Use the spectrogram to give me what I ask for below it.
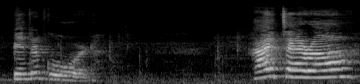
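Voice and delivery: ordinary talk, nothing marked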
